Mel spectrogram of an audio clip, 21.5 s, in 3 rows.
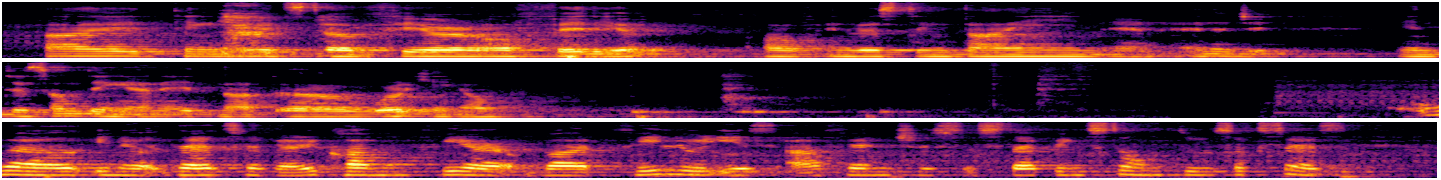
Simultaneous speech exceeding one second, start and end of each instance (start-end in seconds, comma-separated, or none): none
